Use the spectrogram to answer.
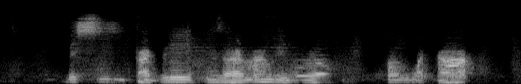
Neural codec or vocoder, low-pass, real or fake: codec, 44.1 kHz, 0.9 kbps, DAC; 10.8 kHz; fake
